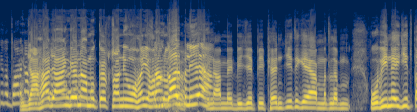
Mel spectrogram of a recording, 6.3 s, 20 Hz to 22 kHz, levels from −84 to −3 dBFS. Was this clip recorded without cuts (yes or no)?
no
